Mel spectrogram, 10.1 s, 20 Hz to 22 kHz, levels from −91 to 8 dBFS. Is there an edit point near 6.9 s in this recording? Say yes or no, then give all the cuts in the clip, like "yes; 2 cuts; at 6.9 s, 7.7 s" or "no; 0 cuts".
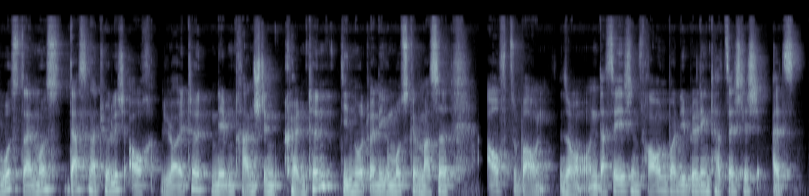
no; 1 cut; at 4.2 s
